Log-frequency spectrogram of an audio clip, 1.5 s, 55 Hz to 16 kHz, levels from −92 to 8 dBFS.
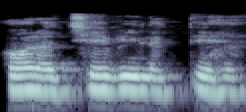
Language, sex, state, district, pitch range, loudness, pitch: Hindi, male, Bihar, Darbhanga, 160-170 Hz, -14 LUFS, 165 Hz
